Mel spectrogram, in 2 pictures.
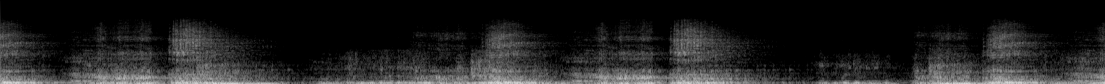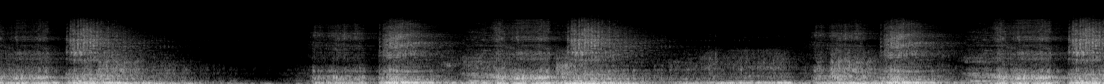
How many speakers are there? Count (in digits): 0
